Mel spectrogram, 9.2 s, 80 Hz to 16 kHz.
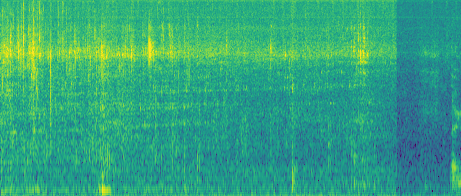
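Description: Warm water runs from a tap into a beer line cleaner bottle, filling it to 3 litres; a steady, moderately close rush of flowing liquid continues for several seconds before stopping near the end.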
